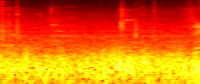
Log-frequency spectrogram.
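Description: Wind buffeting the microphone, a low irregular rumble, with a few faint clicks as the plastic boombox is lifted and handled.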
